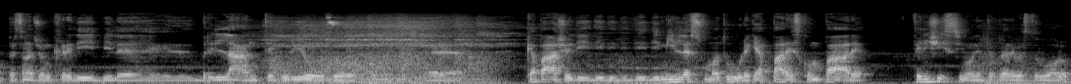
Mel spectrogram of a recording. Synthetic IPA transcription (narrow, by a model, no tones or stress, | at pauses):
personad͡ʒːoiŋkɾed̪iːbile | bɾilːant̪ekuɾjoːzo | ɛ | kapaːt͡ʃed̪id̪id̪id̪id̪id̪imilːesfumat̪uːɾek̟eapːaːɾeskompaːɾe | felit͡ʃisːimod̪int̪eɾpɾet̪aɾekwest̪oɾwɔːlo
